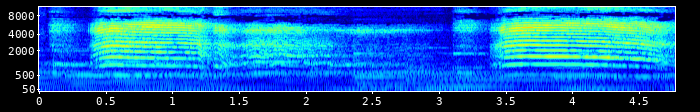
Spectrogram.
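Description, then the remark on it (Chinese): A child crying, heard from the basement of a school dormitory at night around nine o'clock, in two loud, high-pitched wailing bursts, separated by a quieter stretch of sobbing. The cries are shrill and sustained, with no talking. “而学校自从发生那件事情之后，每天晚上大约到了九点多，宿舍的地下室就会传出阵阵的小孩哭声。”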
